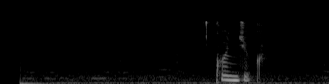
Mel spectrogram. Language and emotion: Russian, neutral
